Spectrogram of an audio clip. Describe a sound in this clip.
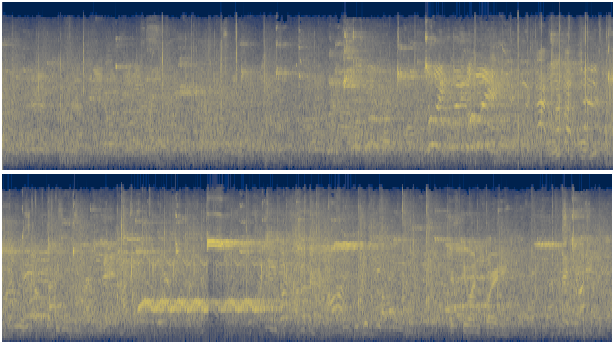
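Many people chatter and call out in a large echoing gym.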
